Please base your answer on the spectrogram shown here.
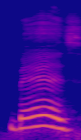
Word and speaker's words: badge: तो हमारा रूल कहता है कि डी के बाद तुरंत जी आए तो डी का उच्चारण नहीं किया जाता है।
